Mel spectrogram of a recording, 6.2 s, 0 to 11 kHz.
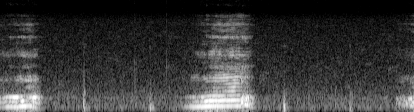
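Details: Loud, low rattling snores with quiet gaps, about 20 per minute, in a quiet room: an adult woman (mother) snoring, ordinary snoring.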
